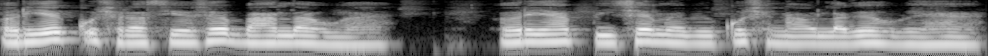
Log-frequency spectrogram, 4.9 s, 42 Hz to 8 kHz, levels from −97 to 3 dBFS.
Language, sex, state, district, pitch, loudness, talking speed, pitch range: Hindi, male, Jharkhand, Palamu, 150 Hz, -15 LUFS, 220 wpm, 135-165 Hz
